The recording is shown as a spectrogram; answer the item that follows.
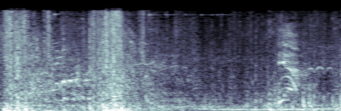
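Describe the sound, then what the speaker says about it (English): Gunfire in the Western video game Red Dead Redemption comes as a burst of sharp shots with horse hoofbeats and a whinny mixed in. Game sound and voices play throughout. "why is John shooting?"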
